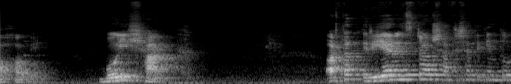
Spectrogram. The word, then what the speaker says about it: বৈশাখ: বয় ঐকার, তালব্য শয় আকার, খ, বৈশাখ। স্বভাবতই দ্রুত উচ্চারণ করতে গেলে আমাদের বৈশাখ ক চলে আসে, কিন্তু এখানে আসলে বৈশাখ বানানে খ, খ হলো মহাপ্রাণ, খটাকে ধাক্কা দিয়ে বলতে হবে বৈশাখ।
